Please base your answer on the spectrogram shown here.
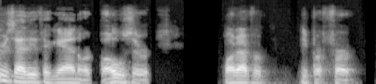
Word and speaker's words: Bowser: I pronounced it Bzer when I was a kid. Probably because I'm Portuguese, but I guess in English you're supposed to say Bowser.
